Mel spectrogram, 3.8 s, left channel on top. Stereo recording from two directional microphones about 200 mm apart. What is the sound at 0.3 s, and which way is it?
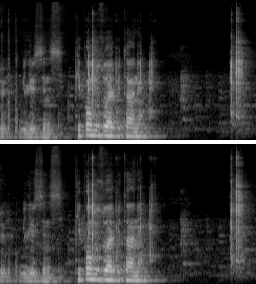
Speech, 10° right (ahead or behind).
